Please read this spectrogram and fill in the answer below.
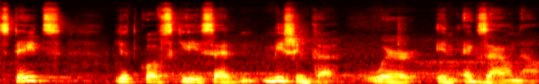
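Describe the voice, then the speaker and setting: Noticeable background noise comes through behind the speaker. He is a man with a fairly high pitch. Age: 70s. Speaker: church reader, iconographer and choir director. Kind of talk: interview, reminiscing.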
